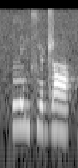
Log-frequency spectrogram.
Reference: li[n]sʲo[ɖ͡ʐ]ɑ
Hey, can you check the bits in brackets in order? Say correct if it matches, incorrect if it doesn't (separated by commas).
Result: correct, correct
